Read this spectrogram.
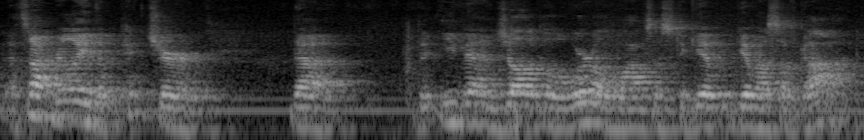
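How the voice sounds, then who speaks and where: A man preaching a sermon as pastor, asking rhetorical questions and reading verses aloud in a slow, deliberate cadence. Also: medium pitch. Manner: emphatic preaching, rhetorical questions answered with slow drops in volume. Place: church sanctuary. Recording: very echoey church, distant mic, faint hum.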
